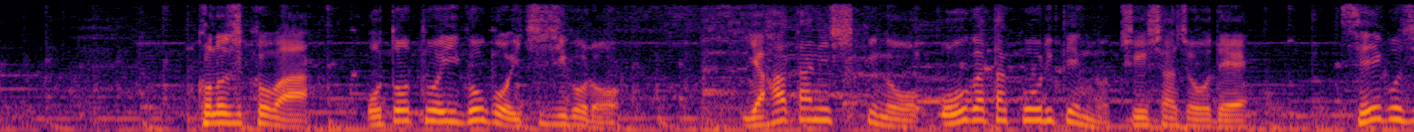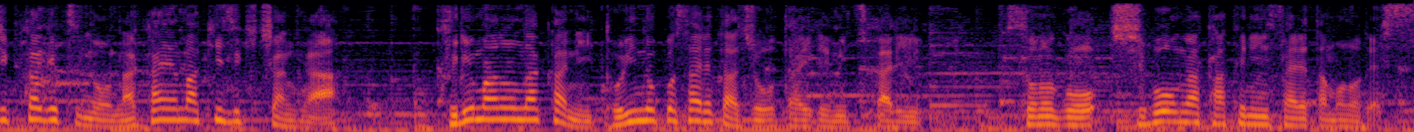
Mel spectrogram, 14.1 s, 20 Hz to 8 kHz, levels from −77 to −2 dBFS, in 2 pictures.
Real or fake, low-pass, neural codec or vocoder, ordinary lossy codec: fake; 7.2 kHz; codec, 16 kHz, 8 kbps, FunCodec, trained on Chinese and English, 25 frames a second; none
